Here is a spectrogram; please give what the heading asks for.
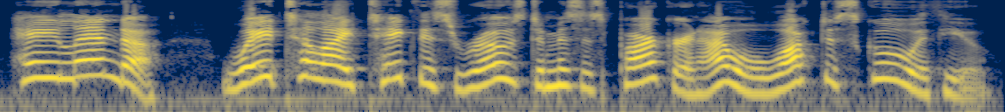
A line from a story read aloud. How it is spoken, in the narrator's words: he yelled across the street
